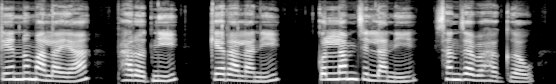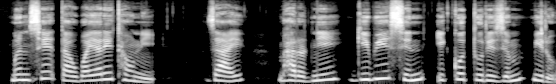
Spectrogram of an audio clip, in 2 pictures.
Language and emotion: Bodo, neutral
